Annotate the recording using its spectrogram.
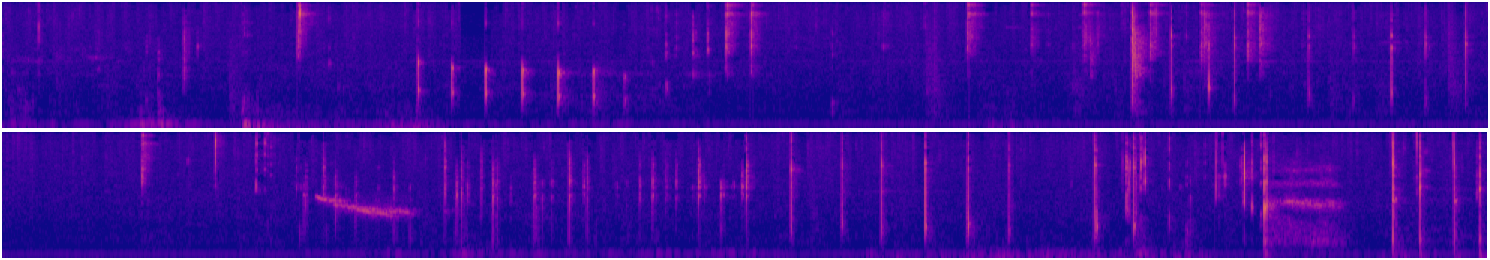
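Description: ASMR mouth sounds close up on a microphone: rapid, irregular wet tongue and mouth clicks ('tuc tuc'), some in quick runs, over a low steady hum. About nine seconds in there is a short falling tone.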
